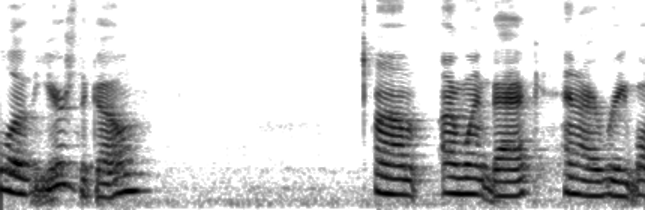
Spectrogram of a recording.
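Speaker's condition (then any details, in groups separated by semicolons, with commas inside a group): Disability causing slurred speech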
